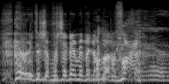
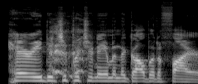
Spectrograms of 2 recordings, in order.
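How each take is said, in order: First: It is asked in a loud, aggressive voice. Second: It is asked in a calm, gentle voice.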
